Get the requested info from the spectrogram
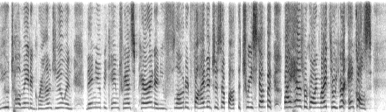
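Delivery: put-on panicked yelling, very high. Speaker retells Bob yelling at them after coming back down, retelling Bob's panicked yelling. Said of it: "He's yelling at me".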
